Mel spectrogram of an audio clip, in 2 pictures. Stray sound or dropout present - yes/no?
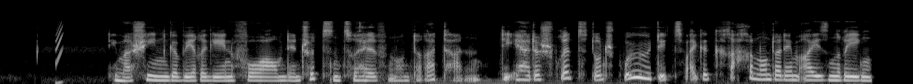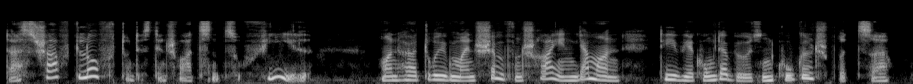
yes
